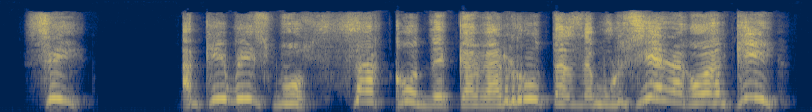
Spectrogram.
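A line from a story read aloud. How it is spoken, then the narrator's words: Woman shrieking. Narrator (Spanish): chilló la señora Fig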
